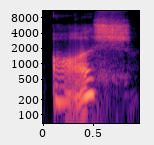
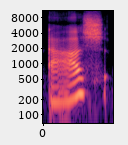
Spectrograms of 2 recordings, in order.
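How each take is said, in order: First: The vowel sounds like the o in lot. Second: The vowel sounds like the a in cat. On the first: This is how she pronounces the name. "she says it as Osh" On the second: This is how the name is written. "The thing says Ash"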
